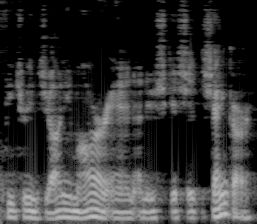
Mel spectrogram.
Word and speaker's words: Shankar: our next song featuring Johnny Maher and Anushka Shankar Shakar.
